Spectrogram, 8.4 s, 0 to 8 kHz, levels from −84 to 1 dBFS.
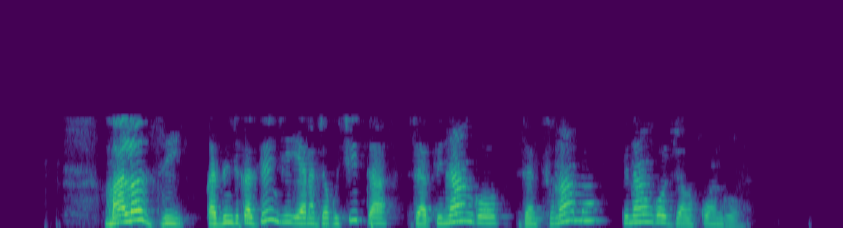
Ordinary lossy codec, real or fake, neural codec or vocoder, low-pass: AAC, 16 kbps; real; none; 7.2 kHz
